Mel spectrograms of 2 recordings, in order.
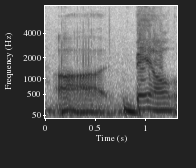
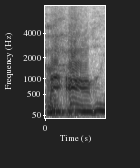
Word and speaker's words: Baal: And then Baal, or he says Bel, B-E-L, or Baal. He spells it B-A-A-L, how the Bible spells Baal or Baal, it's pronounced in Hebrew, which is the Canaanite god.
